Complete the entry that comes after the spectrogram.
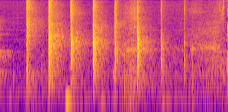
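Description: Hands clap in a loose, uneven rhythm, about nine sharp, bright claps in quick succession, fairly loud against a quiet background with no talking.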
